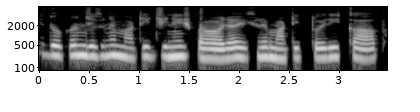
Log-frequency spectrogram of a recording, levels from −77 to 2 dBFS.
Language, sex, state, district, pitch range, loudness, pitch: Bengali, female, West Bengal, Kolkata, 200-235 Hz, -17 LUFS, 215 Hz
